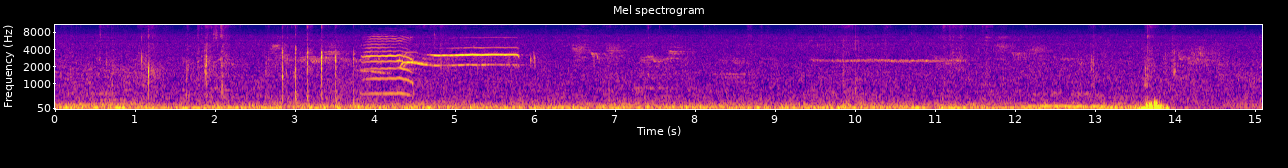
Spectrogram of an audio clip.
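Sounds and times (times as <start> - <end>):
meow-like animal cry: 3.8 - 5.8.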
